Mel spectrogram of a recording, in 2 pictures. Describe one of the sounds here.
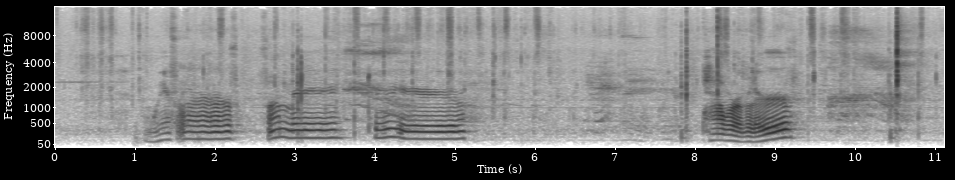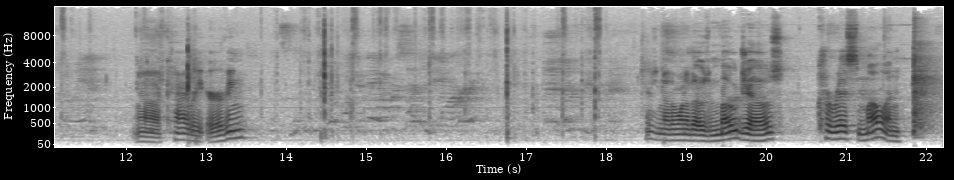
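Stiff trading cards flick and rustle as they are sorted by hand.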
